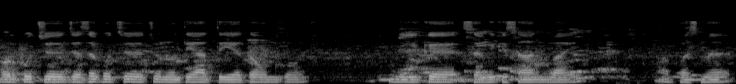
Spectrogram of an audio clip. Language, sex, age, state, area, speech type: Hindi, male, 30-45, Madhya Pradesh, rural, spontaneous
